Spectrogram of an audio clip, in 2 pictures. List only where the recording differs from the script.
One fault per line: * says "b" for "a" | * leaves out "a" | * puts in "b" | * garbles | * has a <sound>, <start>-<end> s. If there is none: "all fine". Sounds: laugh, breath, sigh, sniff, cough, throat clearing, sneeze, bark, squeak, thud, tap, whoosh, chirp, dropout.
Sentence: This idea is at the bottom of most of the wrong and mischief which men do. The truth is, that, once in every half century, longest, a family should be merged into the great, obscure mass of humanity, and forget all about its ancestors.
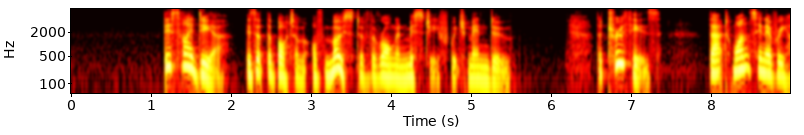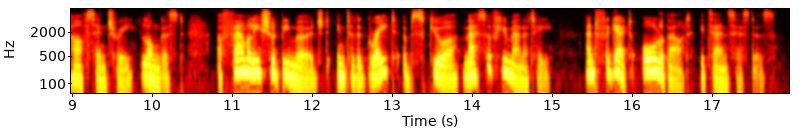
all fine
